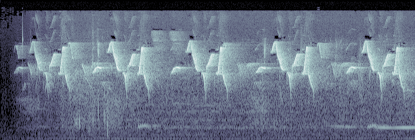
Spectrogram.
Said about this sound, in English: Now I'm going to introduce you to a few more of the birds in this chorus. Let's listen to the happy wren with his beautiful whistle.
